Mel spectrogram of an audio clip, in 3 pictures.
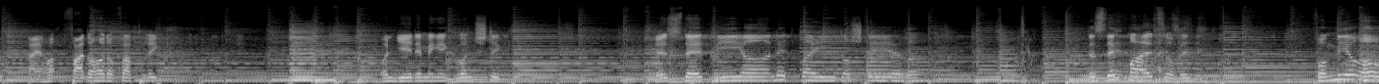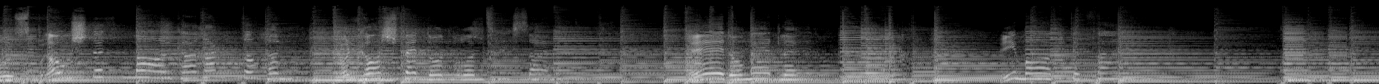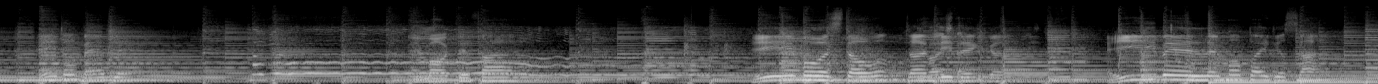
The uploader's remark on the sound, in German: live en dr Mini Music Bar en Leonberg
